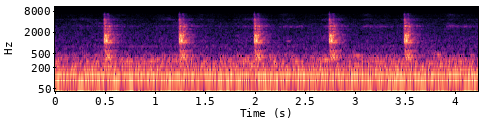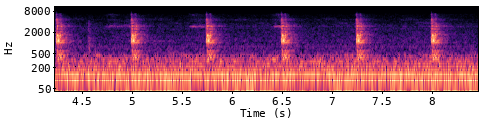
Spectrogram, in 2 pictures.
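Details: GE MRI scanner during a daily QA scan with a head coil and phantom: sharp regular knocking, about 80 a minute, over a low steady hum; MRI gradient noise.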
